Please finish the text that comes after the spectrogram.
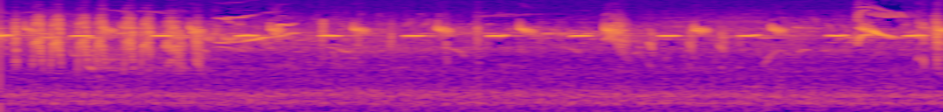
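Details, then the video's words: Eurasian siskin song: a fast run of high, thin chirps and twitters, with a steady thin whistle-like tone running through, bursts repeating about once a second, with a faint low hum beneath. "The song of the Eurasian Siskin"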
